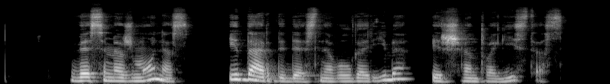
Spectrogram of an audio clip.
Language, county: Lithuanian, Panevėžys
